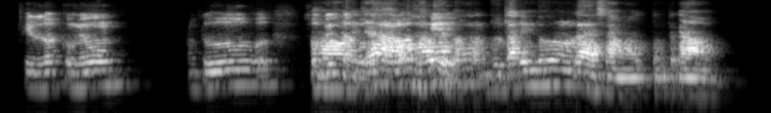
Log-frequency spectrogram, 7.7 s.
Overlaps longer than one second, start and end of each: 3.1-4.5

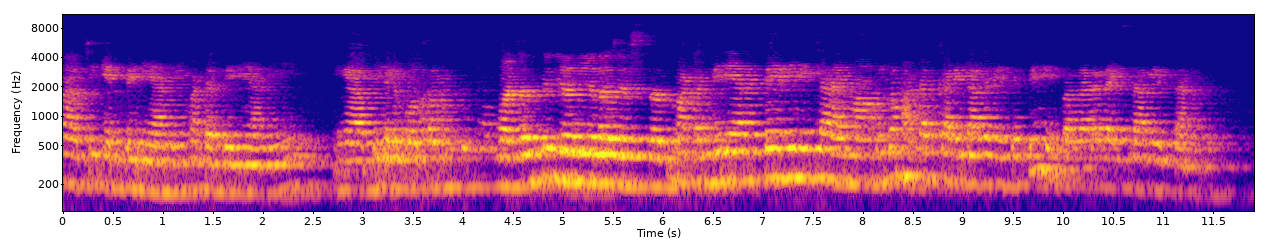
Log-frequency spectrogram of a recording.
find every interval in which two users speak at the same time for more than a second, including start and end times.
none

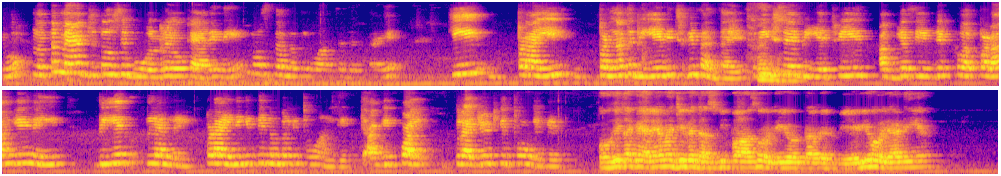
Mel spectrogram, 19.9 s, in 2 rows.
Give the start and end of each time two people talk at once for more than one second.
none

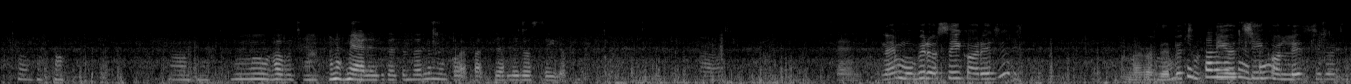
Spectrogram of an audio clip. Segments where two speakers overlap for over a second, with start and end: 11.7-12.9

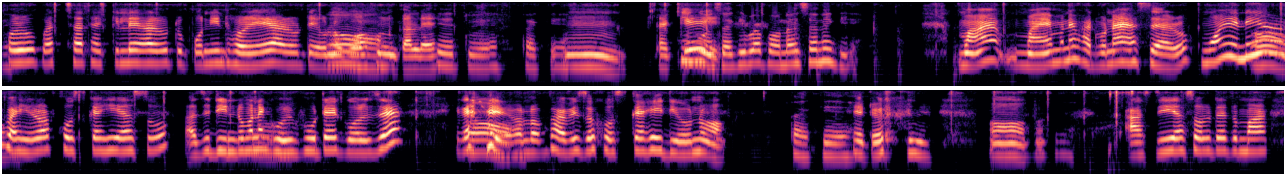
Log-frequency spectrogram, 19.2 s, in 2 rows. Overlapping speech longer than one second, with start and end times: none

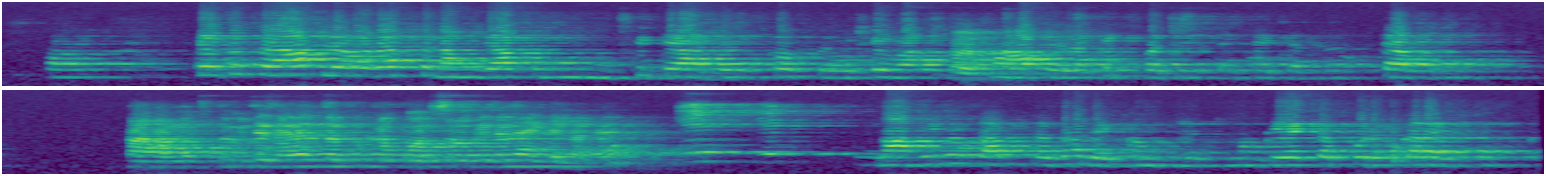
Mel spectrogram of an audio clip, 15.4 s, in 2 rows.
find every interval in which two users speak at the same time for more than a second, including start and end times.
none

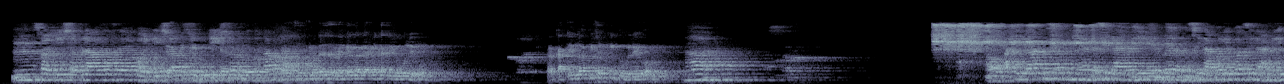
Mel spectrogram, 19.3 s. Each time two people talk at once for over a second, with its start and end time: 2.1-3.8

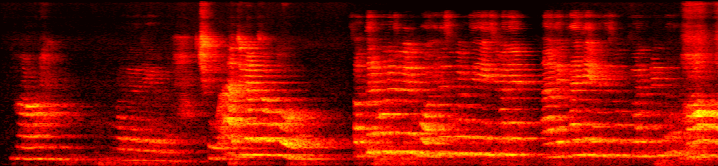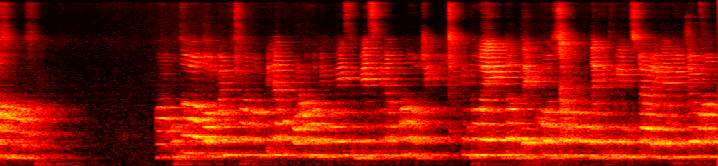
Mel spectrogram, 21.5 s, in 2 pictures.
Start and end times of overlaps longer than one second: none

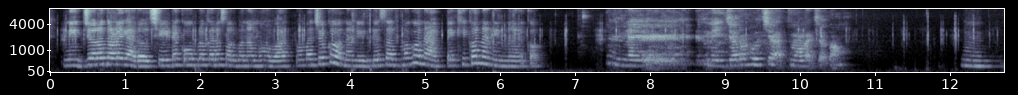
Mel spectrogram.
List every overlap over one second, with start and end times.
none

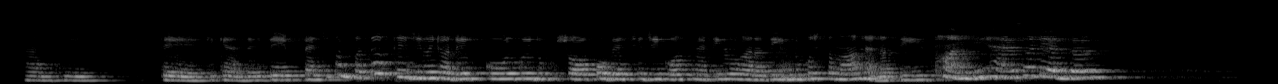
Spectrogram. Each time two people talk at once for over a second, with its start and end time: none

